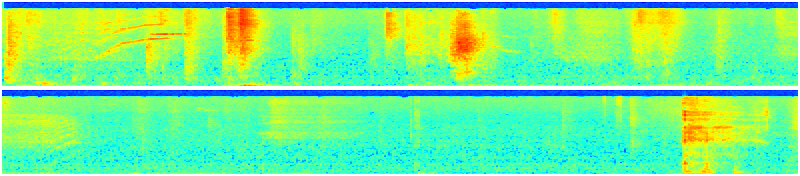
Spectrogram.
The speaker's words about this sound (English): That's a lot of stuff in one hand. I'll close the door.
